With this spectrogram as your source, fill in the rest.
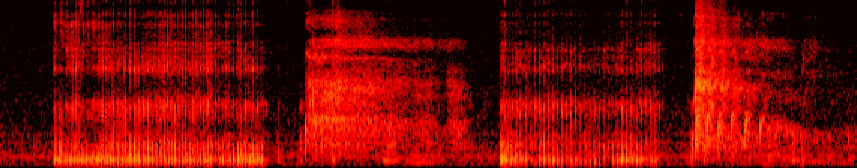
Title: Pit bull Snores, Mocha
